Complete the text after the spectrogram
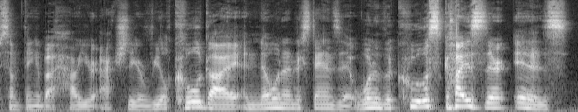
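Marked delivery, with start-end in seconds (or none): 3.6-5.7 laughing. Acted. Mocking the boastful claim.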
